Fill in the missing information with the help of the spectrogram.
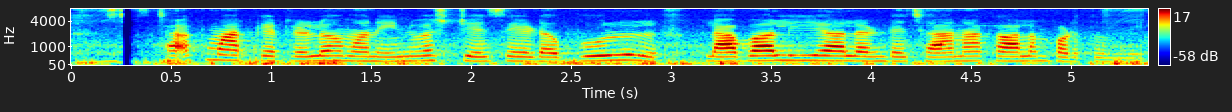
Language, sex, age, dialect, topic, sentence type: Telugu, female, 18-24, Central/Coastal, banking, statement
